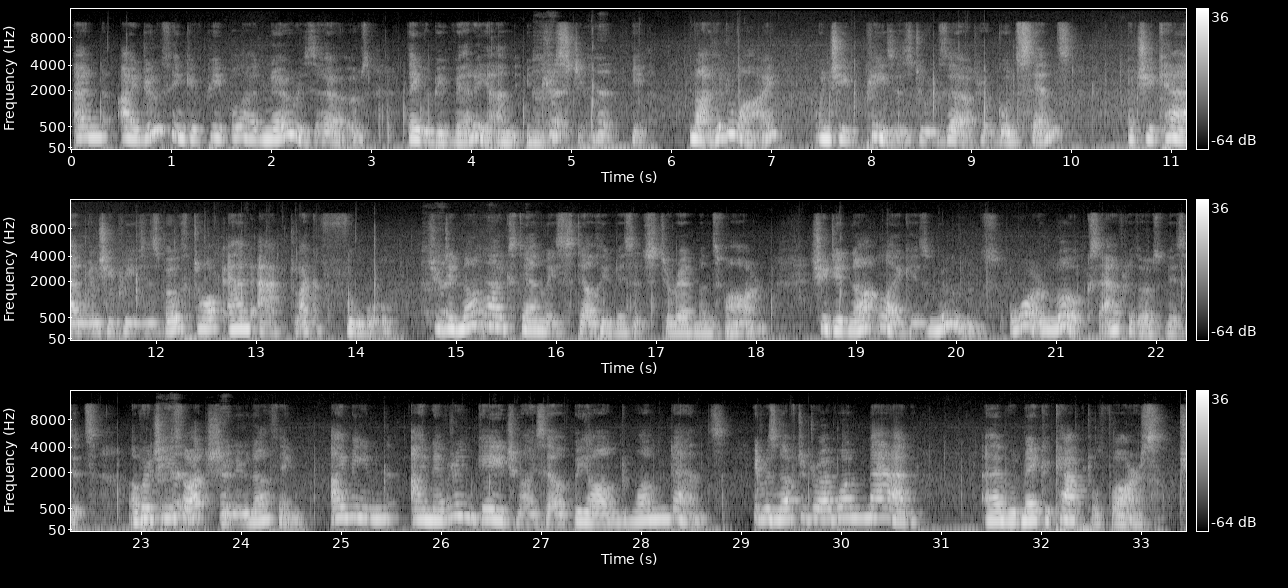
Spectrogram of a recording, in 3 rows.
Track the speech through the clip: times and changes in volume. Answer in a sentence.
You can hear the speech from 0.0 to 30.8 s, at a steady volume; and briefly from 31.4 to 33.4 s.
